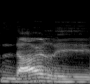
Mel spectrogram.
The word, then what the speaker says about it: gnarly: Oh, that's gnarly. I know. Do people even say gnarly anymore? I'm just in such a good diety mood now. Rhymes with saying Harley.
